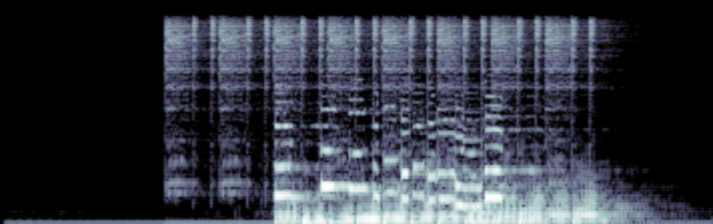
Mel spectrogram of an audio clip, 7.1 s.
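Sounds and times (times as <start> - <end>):
jazz music: 1.8 - 6.6.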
